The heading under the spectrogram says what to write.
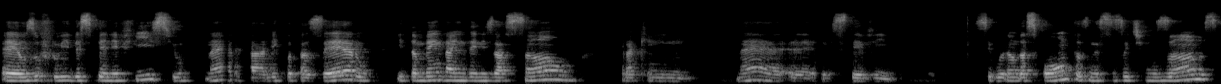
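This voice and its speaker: The woman's voice is somewhat breathy and fairly low in pitch. Her intonation stays fairly even. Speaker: legal consultant. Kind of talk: panel discussion. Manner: halting, many fillers.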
